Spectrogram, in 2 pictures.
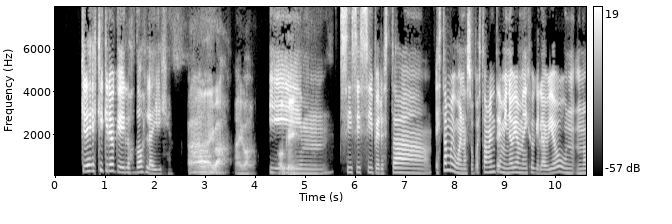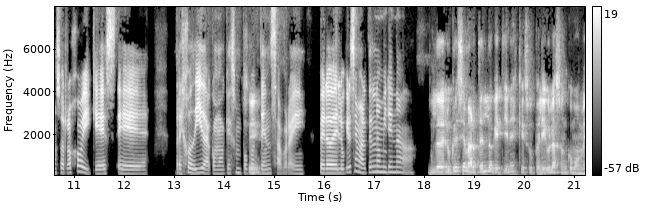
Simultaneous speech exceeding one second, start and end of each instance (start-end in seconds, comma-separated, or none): none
